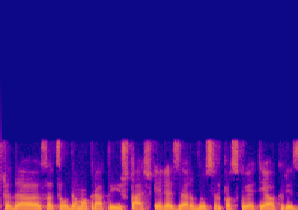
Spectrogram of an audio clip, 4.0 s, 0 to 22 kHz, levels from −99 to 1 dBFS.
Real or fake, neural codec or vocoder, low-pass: real; none; 7.2 kHz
